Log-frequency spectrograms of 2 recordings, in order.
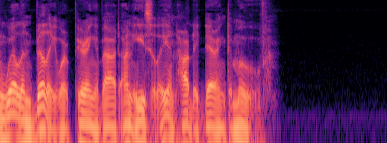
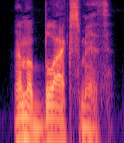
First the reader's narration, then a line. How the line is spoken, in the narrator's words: Perrin laughed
